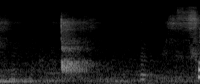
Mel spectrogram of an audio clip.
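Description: Quiet room with a faint low hum, and a short soft rustle about half a second in as a red counting stick is dropped into a clear plastic cup.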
